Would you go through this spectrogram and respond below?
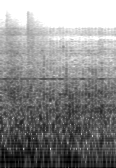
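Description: An Air Force helicopter flying during a military exercise, a loud continuous rotor roar with steady throbbing, filling the whole stretch with no pauses.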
